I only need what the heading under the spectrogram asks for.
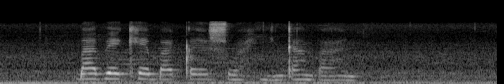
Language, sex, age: Xhosa, female, 20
